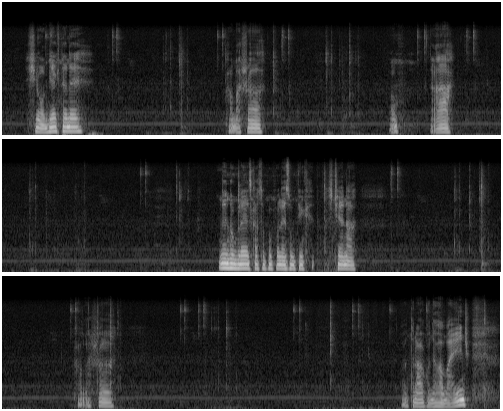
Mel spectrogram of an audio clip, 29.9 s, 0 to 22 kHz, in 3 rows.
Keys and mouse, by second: 0.2-2.3 drag, 3.2 r, 6.5 d, 6.9 shift+z, 10.5 g, 11.4-12.5 middle drag, 13.5 shift+d, 19.0 g, 21.9 r, 23.9-25.8 right drag, 24.1 r, 27.0 right click, 28.6 a.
